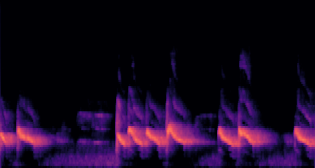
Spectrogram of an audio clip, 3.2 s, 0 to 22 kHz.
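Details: Kept Malaysian Oriental white-eye, not in form and lightly moulting, 31 July 2023: short bursts of three or four bright falling chirps repeated about every second, with soft rustle between.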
